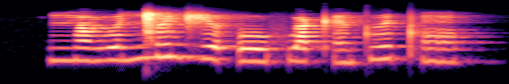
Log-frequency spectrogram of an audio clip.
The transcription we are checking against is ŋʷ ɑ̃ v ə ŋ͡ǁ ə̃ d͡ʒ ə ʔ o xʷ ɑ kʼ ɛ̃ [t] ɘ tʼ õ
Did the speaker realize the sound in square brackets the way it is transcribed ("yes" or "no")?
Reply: no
